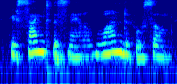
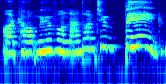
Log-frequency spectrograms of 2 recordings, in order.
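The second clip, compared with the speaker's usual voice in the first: moaning whale; 3 semitones higher, 7 dB louder than usual. A narrator's reading. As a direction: groan in helpless despair. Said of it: "moaned the whale".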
